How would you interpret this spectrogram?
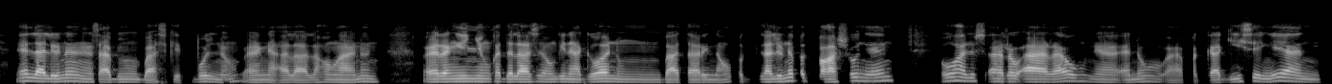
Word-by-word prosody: ayan 160 +2 +1
lalo 140 -2 +5
na 155 0 +1
nasabi 125 0 0
mo 120 -2 -7
basketball 115 +5 -4
'no, 120 +5 -8
parang 110 -4 -2
naalala 105 +1 -2
ko 115 +1 -6
nga 110 -1 +2
no'n 135 -1 -6 0.5
parang 130 +1 +6
'yun 135 0 +2
'yung - - -6
kadalasan 130 -1 +2
kong 125 - -7
ginagawa 125 +1 +2
no'ng 120 -4 -7
bata 110 0 +1
rin 110 -1 -6
ako, 115 +4 -8
pag 110 - -28
lalo 125 +1 +3
na 165 +3 -1
pag - - -6
bakasyon, 125 +7 +3
ngayon, 165 +4 -3 0.5
oo, 170 - -1
halos 155 -2 0
araw-araw 130 0 +4 0.2
na 115 -3 -4
ano, 130 +1 -9
ah, 100 +1 -7
pagkagising 130 +6 -3
ayan 145 -7 0
125 Hz, 160 wpm, -24 LUFS, 115-135 Hz, 0.5 s, parang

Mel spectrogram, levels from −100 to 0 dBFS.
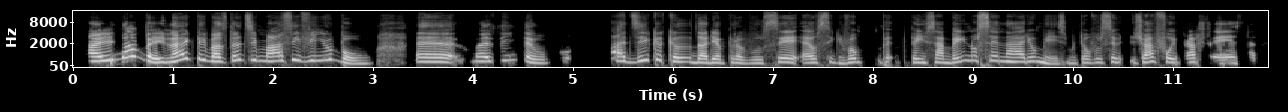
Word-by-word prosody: Ainda 325 +11 +6 0.2
bem, 230 -6 +7
né. 270 +11 +5
Que 395 - -30
tem 400 -5 +2
bastante 320 +6 +2
massa 300 +3 +2
e 345 - 0
vinho 320 +5 -3
bom. 165 - -2 0.4
Eh, 255 +2 +3 0.2
mas, 275 0 +2
então. 325 - -3
Co 475 0 -17 0.4
a - - +3
dica 330 - -1
que 280 - -7
eu 250 -3 +1
daria 205 -1 +2
pra 195 +1 -5
você 185 +6 -2
é 200 +1 -1
o - - -4
seguint 200 -3 -11
vamos 225 +1 -2 0.2
pe 250 0 -10 0.2
pensar 215 0 -2
bem 225 +9 -3
no 325 0 -6
cenário 270 -4 -2
mesmo. 180 -5 -6
Então 205 +4 -9
você 215 +3 -7
já 230 +7 0
foi 230 -4 -3
pra 225 +2 -2
festa 175 -2 -5
245 Hz, 185 wpm, -23 LUFS, 205-300 Hz, 0.4 s, bem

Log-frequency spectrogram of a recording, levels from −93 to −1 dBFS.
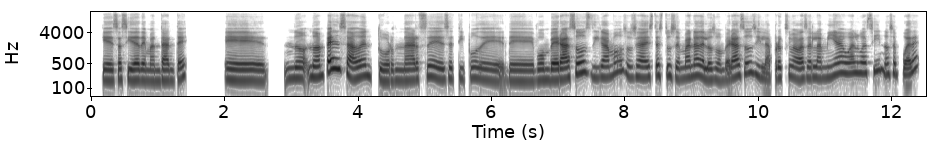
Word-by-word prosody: que 170 -1 0
es 165 - -5
así 180 0 -2
de 175 0 +4
demandante, 170 +4 -1 0.6
eh, 170 -2 +1 0.3
no 195 +2 -2
no 210 +1 +1
han 215 +2 +3
pensado 295 - +6
en 230 0 -1
turnarse 175 +5 -1
ese 185 +2 -3
tipo 195 +1 -6
de 175 -3 -3
de 160 -1 -2
bomberazos, 185 +11 +4
digamos, 215 +8 -2
o 210 - -5
sea, 205 -1 +2
esta 210 +2 -3
es 230 - -7
tu 230 +1 -4
semana 205 +3 0
de 220 - +3
los 180 0 0
bomberazos 225 +10 +1
y 225 - -5
la - - -4
próxima 195 +1 -3
va 180 - +4
a - - -2
ser 200 +1 -4
la 195 - -1
mía 245 +7 -1
o - - +1
algo 280 0 -1
así, 275 +4 -2
¿no 310 -7 -3
se 260 - -3
puede? 305 +7 0
195 Hz, 195 wpm, -22 LUFS, 175-230 Hz, 0.6 s, pensado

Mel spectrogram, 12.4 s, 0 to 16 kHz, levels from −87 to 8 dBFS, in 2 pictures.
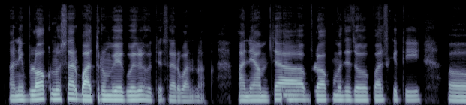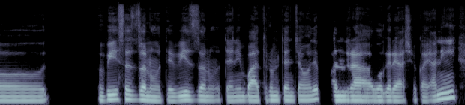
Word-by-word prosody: आणि 120 +1 +2
ब्लॉकनुसार 140 +2 +3
बाथरूम 125 +2 +4
वेगवेगळे 125 +1 +3
होते 115 -3 -5
सर्वांना. 110 -2 -6 0.5
आणि 115 0 0
आमच्या 115 +3 0 0.4
ब्लॉकमध्ये 120 0 0
जवळपास 120 0 -1
किती 120 -1 -5 0.4
अ, 115 - -3 1.6
20 130 +1 +2
च - - +2 0.2
जण 125 -2 +4
होते. 105 -1 -2
20 115 +2 +1
जण 115 -1 0
होते 110 0 -8
आणि 110 +1 -2
बाथरूम 115 +2 0
त्यांच्यामध्ये 120 +3 0 0.2
15 115 -1 +3 0.2
वगैरे 110 0 0
असे 105 +2 -6
काही 105 0 -6
आणि 150 +10 +2
120 Hz, 130 wpm, -23 LUFS, 115-125 Hz, 1.6 s, बाथरूम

